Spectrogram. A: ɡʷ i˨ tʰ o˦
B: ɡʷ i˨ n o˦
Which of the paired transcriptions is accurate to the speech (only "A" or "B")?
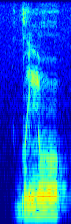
B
